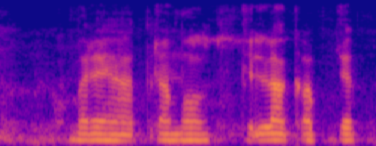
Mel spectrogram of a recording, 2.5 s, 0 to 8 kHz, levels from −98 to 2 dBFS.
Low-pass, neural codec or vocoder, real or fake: 7.2 kHz; codec, 24 kHz, 3 kbps, HILCodec; fake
